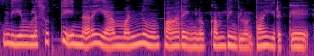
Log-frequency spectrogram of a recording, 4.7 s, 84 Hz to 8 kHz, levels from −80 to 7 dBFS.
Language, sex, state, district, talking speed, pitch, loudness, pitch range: Tamil, female, Tamil Nadu, Nilgiris, 115 wpm, 195 Hz, -16 LUFS, 185-225 Hz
